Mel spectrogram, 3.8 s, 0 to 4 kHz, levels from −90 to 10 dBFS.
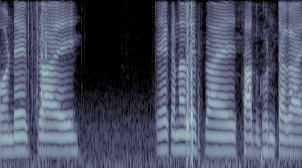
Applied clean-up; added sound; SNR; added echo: none; Crack; 8 dB; none.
